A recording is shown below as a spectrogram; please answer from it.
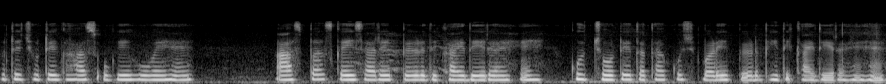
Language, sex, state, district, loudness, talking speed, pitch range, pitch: Hindi, female, Bihar, Vaishali, -16 LUFS, 160 wpm, 205-220 Hz, 215 Hz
